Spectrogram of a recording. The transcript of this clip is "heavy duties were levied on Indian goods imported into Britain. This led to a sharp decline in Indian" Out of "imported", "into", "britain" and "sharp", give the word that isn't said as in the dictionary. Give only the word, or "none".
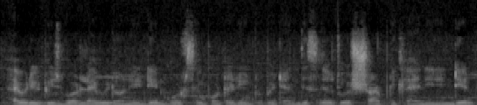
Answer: britain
